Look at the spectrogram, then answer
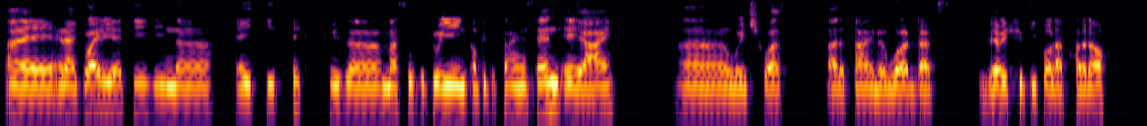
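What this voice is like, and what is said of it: French accent in English. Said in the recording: “I grew up in France, as probably my accent makes obvious”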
